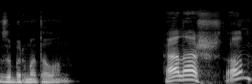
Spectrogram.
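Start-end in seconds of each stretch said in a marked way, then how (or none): 1.6-2.5 sneering, snide jab, pitch rising. Adamych cuts into Vasily Pavlovich's faltering mumble: snide question. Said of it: "с ехидной ухмылкой спросил Адамыч".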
